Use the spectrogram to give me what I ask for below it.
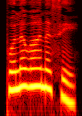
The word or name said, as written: ಪೊಲವಾನಸೆ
